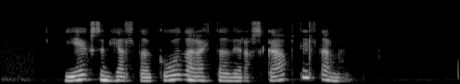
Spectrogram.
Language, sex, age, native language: Icelandic, female, 20-29, Icelandic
